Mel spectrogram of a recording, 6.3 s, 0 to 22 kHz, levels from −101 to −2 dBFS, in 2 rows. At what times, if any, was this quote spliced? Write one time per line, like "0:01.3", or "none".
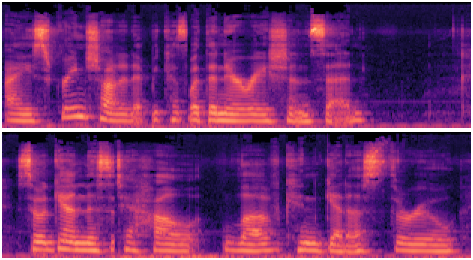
0:01.2
0:03.9

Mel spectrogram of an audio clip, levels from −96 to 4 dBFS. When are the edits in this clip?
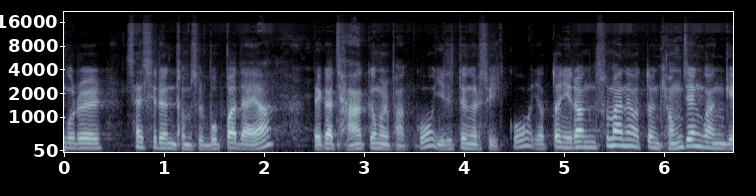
0:01.1
0:04.1

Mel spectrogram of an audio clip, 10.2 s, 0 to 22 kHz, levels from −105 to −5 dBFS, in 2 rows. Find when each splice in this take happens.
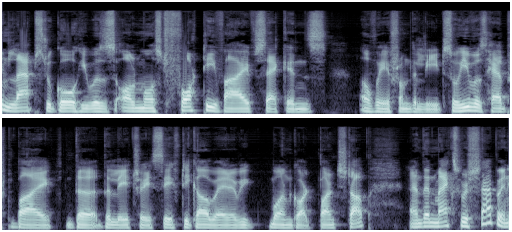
0:05.7

